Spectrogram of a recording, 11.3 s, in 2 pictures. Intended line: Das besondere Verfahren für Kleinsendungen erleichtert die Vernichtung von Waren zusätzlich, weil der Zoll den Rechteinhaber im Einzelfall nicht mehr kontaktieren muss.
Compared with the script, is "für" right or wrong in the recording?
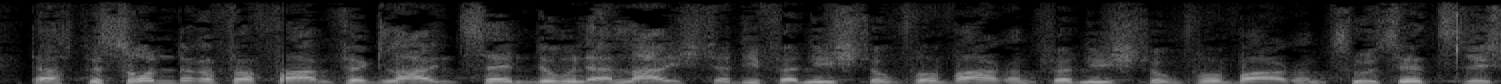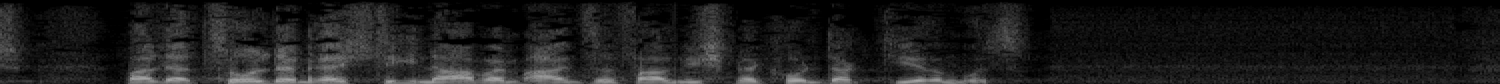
right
